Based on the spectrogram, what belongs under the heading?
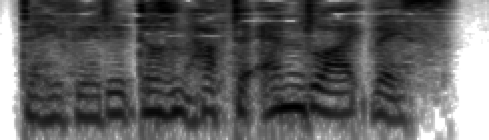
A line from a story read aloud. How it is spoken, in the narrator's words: gasped Erica through the pain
